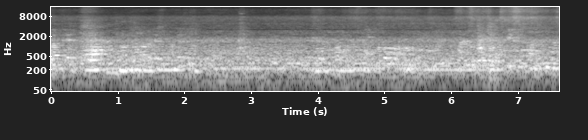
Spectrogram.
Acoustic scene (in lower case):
restaurant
